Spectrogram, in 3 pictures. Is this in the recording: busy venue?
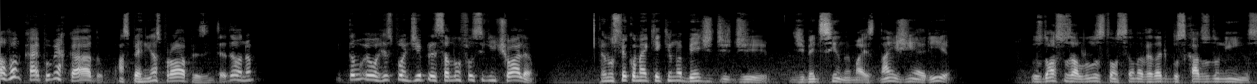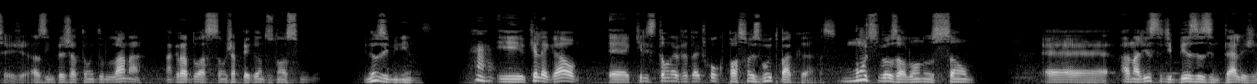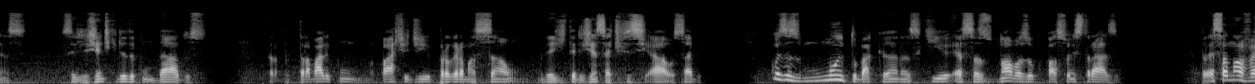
yes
